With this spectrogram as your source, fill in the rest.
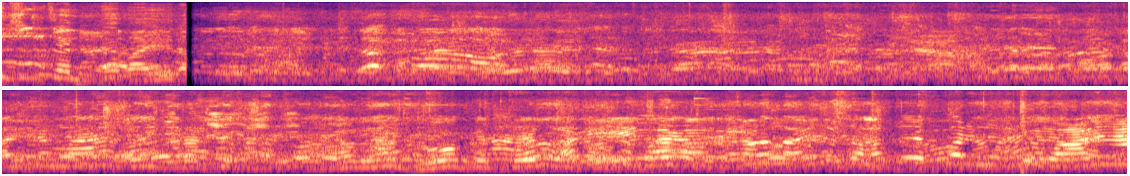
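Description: A crowd of people chatter in the open air.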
